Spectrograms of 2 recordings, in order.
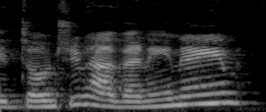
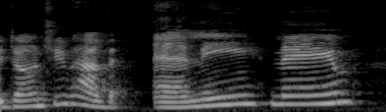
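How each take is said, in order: First: Said in the usual way. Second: ANY stretched and lifted above the other words; stress on ANY. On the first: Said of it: "I'm not gonna say". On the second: Shown as a demonstration. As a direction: punch the word "any" in the question. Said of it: "adds a little bit of emphasis to it".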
